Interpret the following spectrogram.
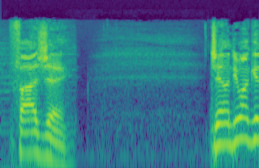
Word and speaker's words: Fage: Go with the Fage. I believe that's how you say it. Fage.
